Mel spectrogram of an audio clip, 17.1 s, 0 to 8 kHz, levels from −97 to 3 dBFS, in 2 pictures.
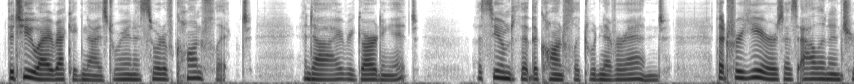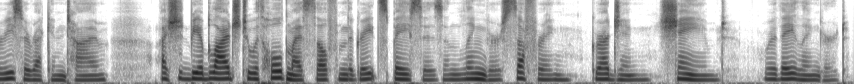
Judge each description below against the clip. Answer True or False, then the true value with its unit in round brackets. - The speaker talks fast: False (170 wpm)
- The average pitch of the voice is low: False (180 Hz)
